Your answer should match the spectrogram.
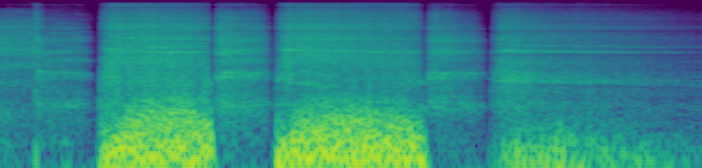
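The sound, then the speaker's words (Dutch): Three loud, forceful, deliberately exaggerated exhales in a row by a person getting into an ice bath, each a long, breathy whoosh, with short gaps between them; the last one is softer and trails off. “En dan, ik blaas echt heel overdreven en hard uit een paar keer.”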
